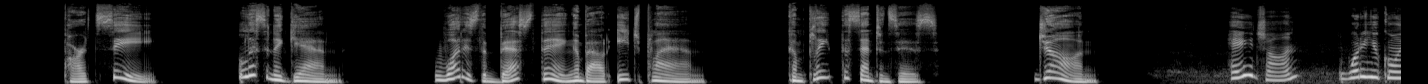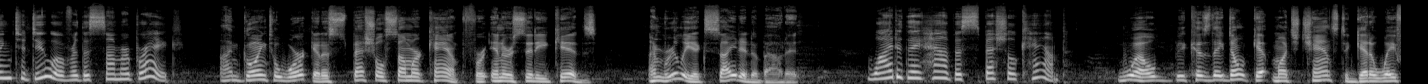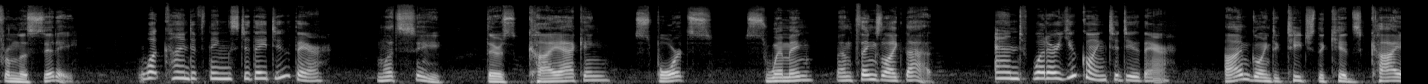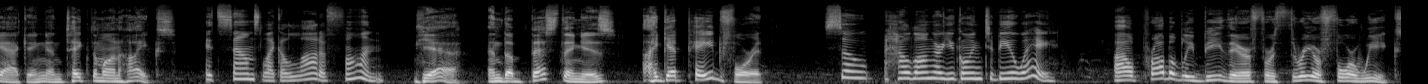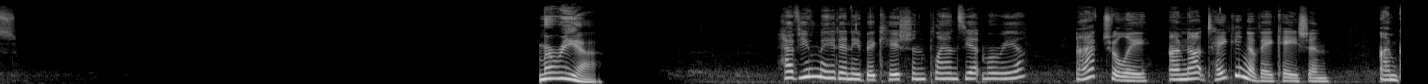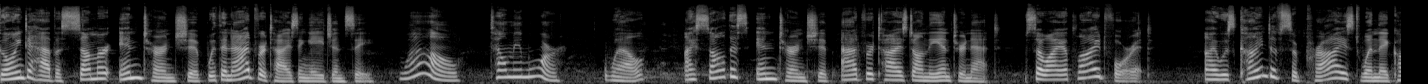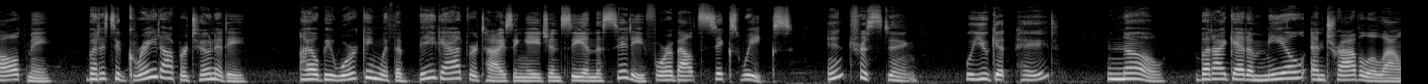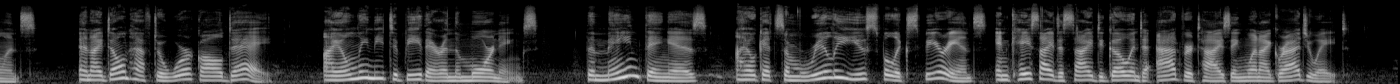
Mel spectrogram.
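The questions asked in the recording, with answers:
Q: What is the best thing about each plan?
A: John: he gets paid for it; Maria: she'll get really useful experience for a possible advertising career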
